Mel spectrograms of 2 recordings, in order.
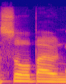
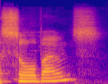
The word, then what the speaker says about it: sawbones: regular sawbones. But I think we tend to say saw as in like, ouch, that hurts. It is sore. As but opposed to it's phonetically, saw as in got you.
